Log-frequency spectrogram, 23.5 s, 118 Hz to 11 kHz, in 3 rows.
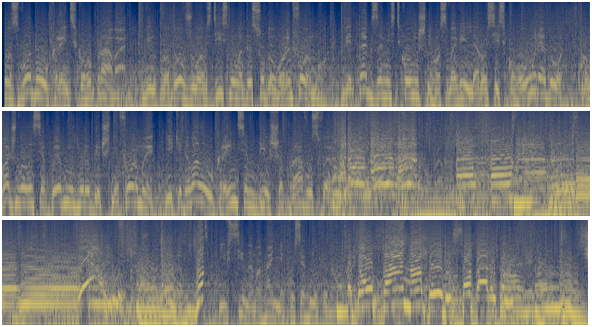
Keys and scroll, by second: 0.1 ctrl+q, 2.6 c, 3.7 Up, 4.1 Up, 4.9 Up, 4.9 Return, 18.3 Page_Down.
